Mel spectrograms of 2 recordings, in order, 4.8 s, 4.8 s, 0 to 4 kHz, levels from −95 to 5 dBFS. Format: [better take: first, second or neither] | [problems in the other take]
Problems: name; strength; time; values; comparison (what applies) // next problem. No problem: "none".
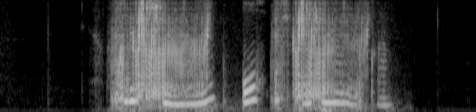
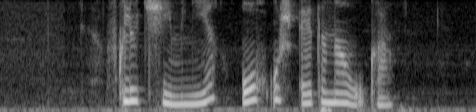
second | noise reduction (neural mask model RNNoise)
